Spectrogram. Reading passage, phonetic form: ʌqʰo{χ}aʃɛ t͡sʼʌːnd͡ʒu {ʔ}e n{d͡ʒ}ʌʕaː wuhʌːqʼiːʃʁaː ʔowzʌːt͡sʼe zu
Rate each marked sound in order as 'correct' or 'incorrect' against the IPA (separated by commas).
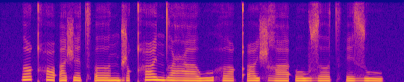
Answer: incorrect, incorrect, incorrect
